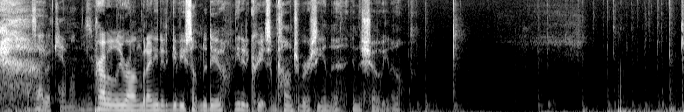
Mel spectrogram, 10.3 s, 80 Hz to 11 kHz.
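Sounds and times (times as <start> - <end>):
speech: 0.5 - 6.2
rapid forceful typing on a computer keyboard: 8.1 - 10.2.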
